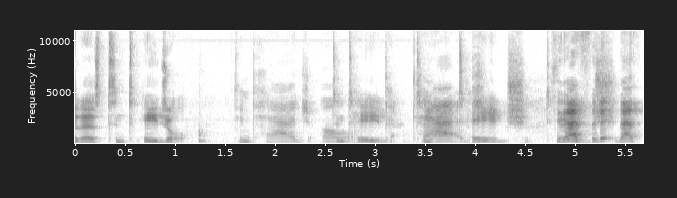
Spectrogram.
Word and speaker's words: Tintagel: it always the same he's saying tag like badge tintagel okay it's integral all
